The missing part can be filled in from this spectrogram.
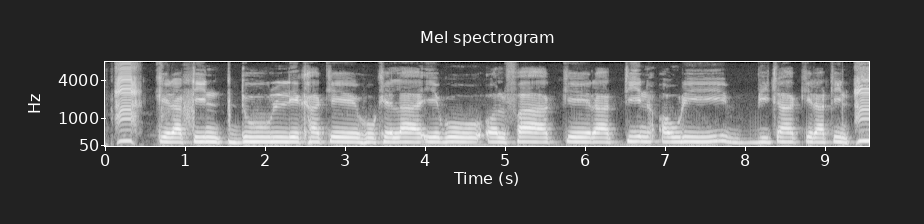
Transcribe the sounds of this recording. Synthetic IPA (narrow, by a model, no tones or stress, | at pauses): keɾaʈind̪ulekʰakeɦokʰelaeɡoəlpʰakeɾaʈinəwɾi | biʈakeɾaʈin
